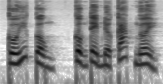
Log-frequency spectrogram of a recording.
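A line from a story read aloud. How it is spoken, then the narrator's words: Loud, running. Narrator (Vietnamese): Lôi Tẩu một mặt chạy tới, một mặt lớn tiếng nói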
